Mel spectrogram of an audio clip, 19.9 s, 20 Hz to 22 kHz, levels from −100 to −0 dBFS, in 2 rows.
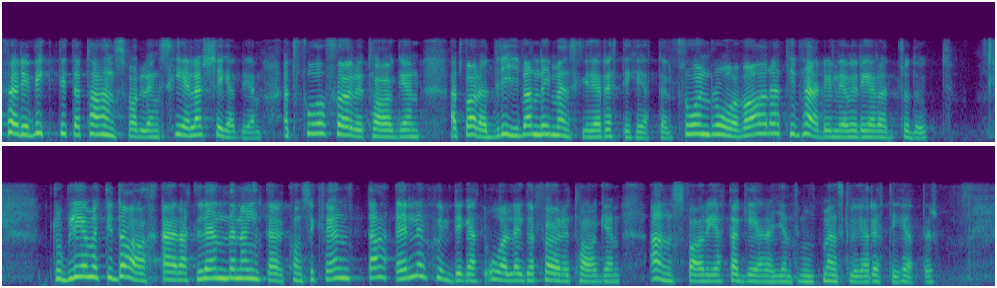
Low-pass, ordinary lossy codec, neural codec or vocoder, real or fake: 7.2 kHz; Opus, 16 kbps; codec, 16 kHz in and 24 kHz out, 2.2 kbps, FireRedTTS-2 codec; fake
